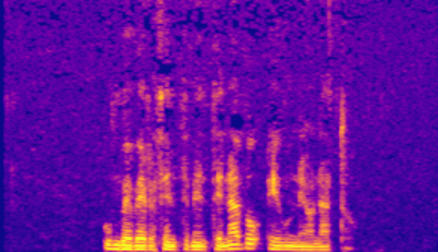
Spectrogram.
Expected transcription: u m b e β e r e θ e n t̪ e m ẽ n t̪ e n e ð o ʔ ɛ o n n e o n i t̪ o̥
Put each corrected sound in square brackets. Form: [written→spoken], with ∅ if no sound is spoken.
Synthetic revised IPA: u m b e β e r e θ e n t̪ e m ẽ n t̪ e n [e→a] ð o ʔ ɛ [o→u] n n e o n [i→a] t̪ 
